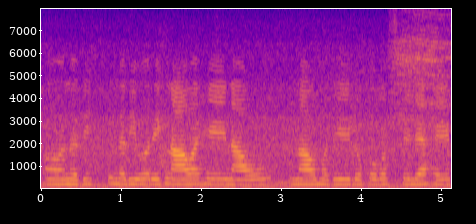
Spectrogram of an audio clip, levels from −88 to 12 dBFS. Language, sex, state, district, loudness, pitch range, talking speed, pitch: Marathi, female, Maharashtra, Gondia, -17 LUFS, 215-225 Hz, 140 wpm, 220 Hz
